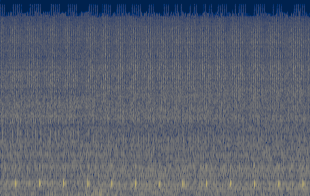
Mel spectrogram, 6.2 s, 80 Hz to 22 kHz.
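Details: Opel Zafira B 1.8 Z18XER 140 hp engine at idle: sharp, even knock about twice a second over a steady idle; a knock from inside the engine, cause unknown.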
